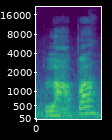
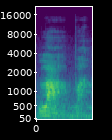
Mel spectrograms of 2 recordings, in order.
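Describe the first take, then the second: First: The word is said with a high tone. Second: The word is said with a low tone. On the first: It means home. "In higher tone" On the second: It means to be tired. "Lower tone"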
